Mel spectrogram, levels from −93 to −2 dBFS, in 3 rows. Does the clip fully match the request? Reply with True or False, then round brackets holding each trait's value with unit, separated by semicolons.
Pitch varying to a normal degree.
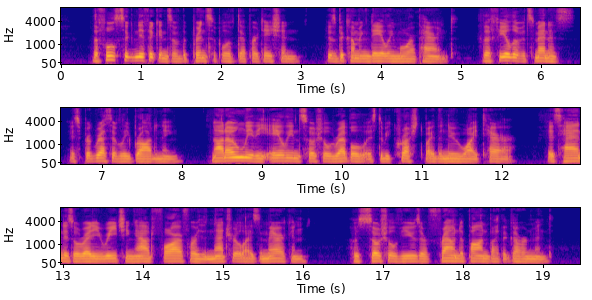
False (1.9 semitones)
